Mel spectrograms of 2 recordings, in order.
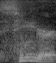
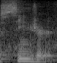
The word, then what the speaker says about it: Singer: mim ultimamente do peter singer como eu vi uma galera pronunciando também vi outras pessoas pronunciando singer e o particularmente prefiro singer porque a gente fica parecendo que é pedro cantora em português você que a gente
